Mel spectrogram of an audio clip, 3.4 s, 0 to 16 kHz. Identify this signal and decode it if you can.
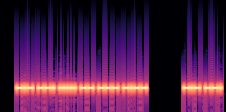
Morse code, heard as a keyed tone, about 46 wpm, 700 Hz. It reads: KG5MOY KG
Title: USA Call Signs - 6 Characters - Repeated 2x - 45wpm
